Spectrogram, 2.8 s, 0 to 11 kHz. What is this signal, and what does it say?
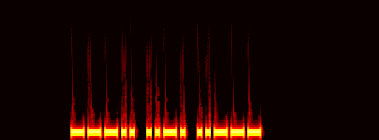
Morse code, heard as a keyed tone, about 38 wpm, 700 Hz. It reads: 8F2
